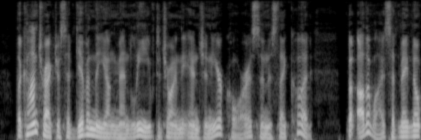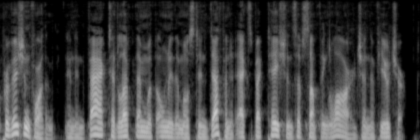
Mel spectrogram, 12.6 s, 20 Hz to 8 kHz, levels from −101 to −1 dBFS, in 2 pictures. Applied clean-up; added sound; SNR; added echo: none; none; none; none.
